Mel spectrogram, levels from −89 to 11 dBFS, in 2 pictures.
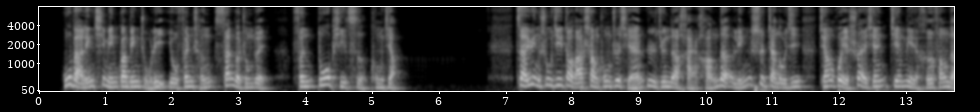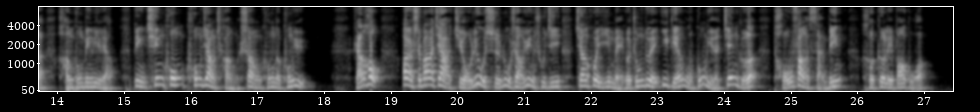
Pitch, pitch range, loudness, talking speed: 170 Hz, 145-195 Hz, -19 LUFS, 230 characters per minute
